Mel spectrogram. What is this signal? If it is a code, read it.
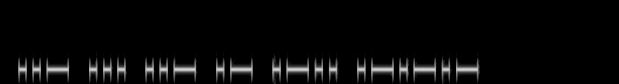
Morse code, heard as a keyed tone, about 17 wpm, 700 Hz. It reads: USUAL.
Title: Sentences from Top 1000 Words - Review Part 2 - 17wpm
